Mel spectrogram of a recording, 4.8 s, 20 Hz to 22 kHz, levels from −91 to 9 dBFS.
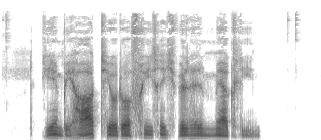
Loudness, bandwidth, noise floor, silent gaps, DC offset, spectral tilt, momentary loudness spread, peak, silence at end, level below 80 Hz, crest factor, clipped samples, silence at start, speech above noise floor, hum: -25 LUFS; 16 kHz; -55 dBFS; none; under 0.1%; -5.5 dB/octave; 15 LU; -4 dBFS; 0.35 s; -68 dBFS; 24 dB; under 0.1%; 0.45 s; 31 dB; none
